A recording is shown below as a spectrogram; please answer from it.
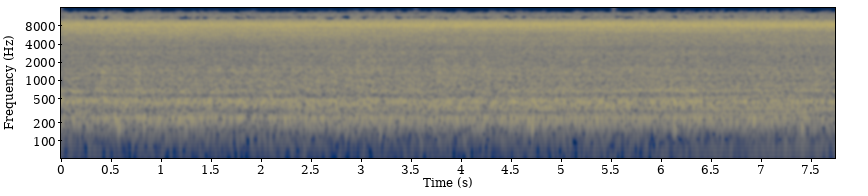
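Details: Japanese honey bees fanning continuously on a hot day, a steady droning hum with low buzzing bands under a constant high hiss, unbroken through the whole stretch.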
